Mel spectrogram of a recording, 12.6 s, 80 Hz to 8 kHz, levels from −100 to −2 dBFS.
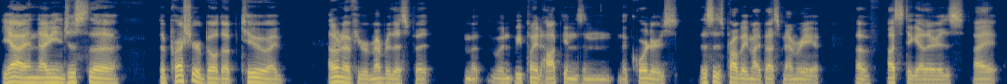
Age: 20-39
